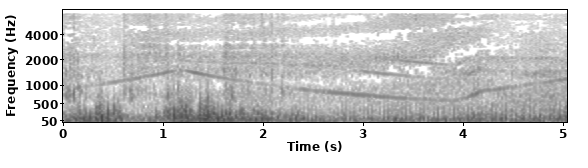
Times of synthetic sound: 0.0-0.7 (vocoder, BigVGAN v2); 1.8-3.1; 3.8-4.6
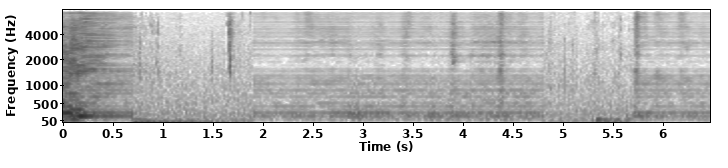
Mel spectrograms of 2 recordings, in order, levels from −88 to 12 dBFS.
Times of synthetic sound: 0.0-0.7 (vocoder, HiFi-GAN); 1.9-4.8; 5.7-6.5

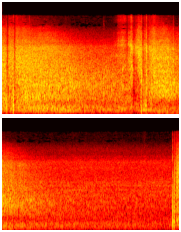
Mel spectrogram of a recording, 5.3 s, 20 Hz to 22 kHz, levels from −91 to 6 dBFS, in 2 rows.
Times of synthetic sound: 0.0-1.6 (vocoder, BigVGAN v2); 2.3-4.0; 4.7-5.3

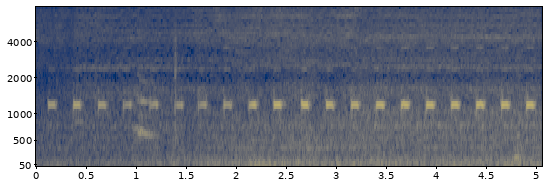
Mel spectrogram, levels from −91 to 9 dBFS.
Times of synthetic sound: 1.0-1.5 (vocoder, BigVGAN v2); 2.5-5.1

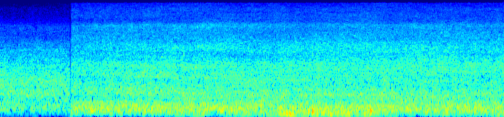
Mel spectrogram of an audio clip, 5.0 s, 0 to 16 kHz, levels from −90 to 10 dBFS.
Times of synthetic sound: 1.7-4.0 (codec, SNAC)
